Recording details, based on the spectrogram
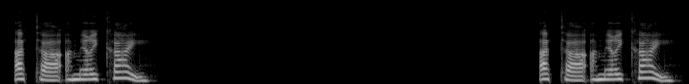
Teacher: Did you notice how the two words run together? The ah sound at the end of אתה blends into.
